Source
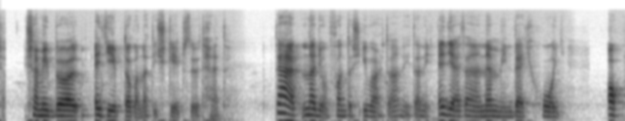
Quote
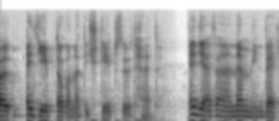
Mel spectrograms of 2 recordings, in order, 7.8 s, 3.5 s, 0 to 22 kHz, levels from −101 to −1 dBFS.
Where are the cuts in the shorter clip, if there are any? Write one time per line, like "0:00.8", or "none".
0:02.3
